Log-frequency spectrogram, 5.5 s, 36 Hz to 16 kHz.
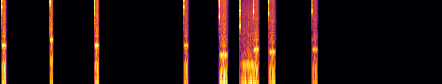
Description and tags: Nursery 0bject count3
Another soft pillow HIT LOOP!
electric, effects, industrial, noise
